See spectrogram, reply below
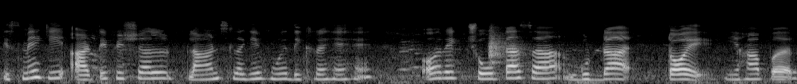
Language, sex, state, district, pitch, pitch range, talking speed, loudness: Hindi, male, Madhya Pradesh, Dhar, 260 Hz, 240-285 Hz, 130 wpm, -19 LUFS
